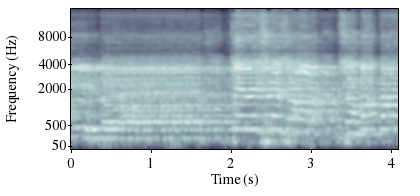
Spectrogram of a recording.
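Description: A man's solo voice singing a devotional naat into a microphone without instruments, drawing out long held notes.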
